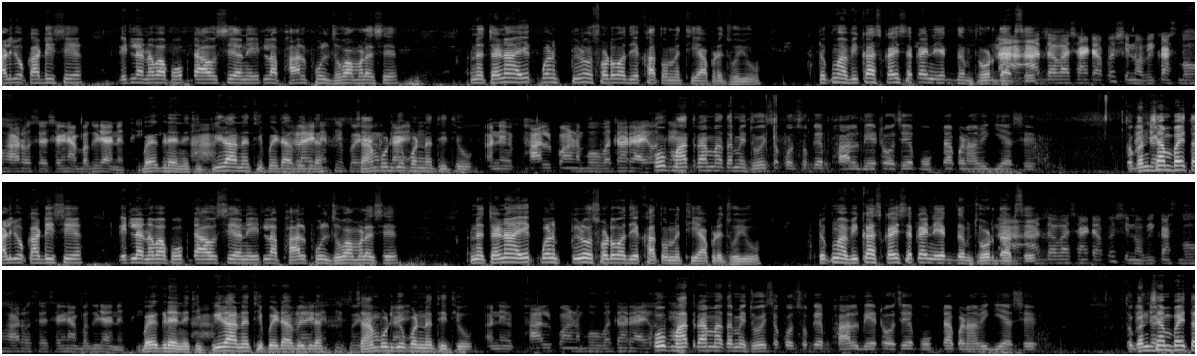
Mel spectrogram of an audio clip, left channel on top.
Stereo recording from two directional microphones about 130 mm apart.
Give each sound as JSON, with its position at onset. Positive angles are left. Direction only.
{"t": 0.0, "sound": "speech", "side_deg": -45}
{"t": 5.4, "sound": "speech", "side_deg": -90}
{"t": 9.9, "sound": "speech", "side_deg": -20}
{"t": 13.3, "sound": "speech", "side_deg": -55}
{"t": 14.8, "sound": "speech", "side_deg": -20}
{"t": 16.0, "sound": "speech", "side_deg": -55}
{"t": 16.6, "sound": "speech", "side_deg": -20}
{"t": 18.4, "sound": "speech", "side_deg": -65}
{"t": 23.2, "sound": "speech", "side_deg": -10}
